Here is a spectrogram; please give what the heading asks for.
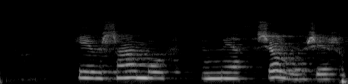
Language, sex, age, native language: Icelandic, male, 9, Icelandic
